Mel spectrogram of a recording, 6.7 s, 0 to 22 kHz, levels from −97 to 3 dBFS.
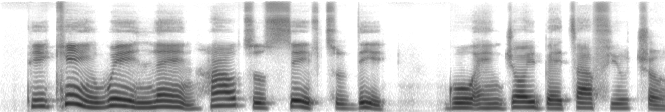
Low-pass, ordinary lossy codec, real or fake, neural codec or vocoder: none; none; fake; autoencoder, 48 kHz, 32 numbers a frame, DAC-VAE, trained on Japanese speech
